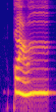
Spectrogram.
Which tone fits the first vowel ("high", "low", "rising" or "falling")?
falling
